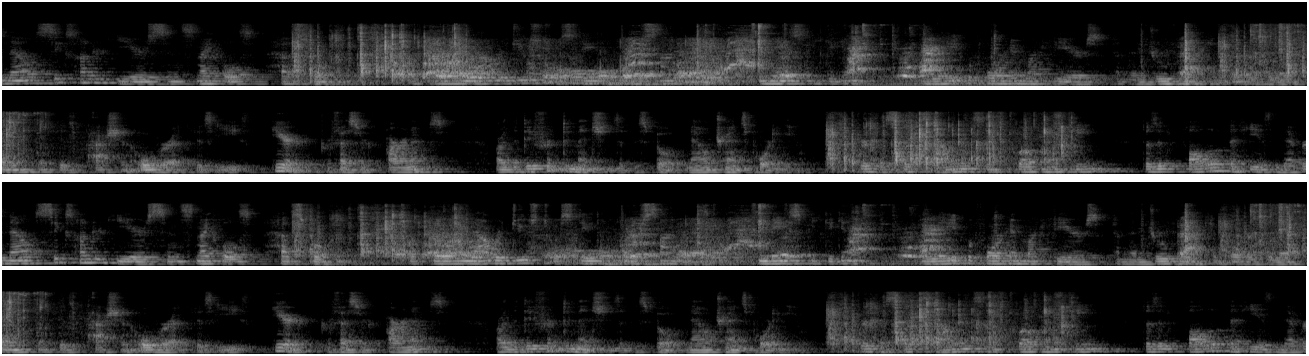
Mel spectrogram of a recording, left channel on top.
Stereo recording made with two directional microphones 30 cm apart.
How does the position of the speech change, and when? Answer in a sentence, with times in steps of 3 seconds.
In this clip you hear the speech on the right from 0 s, in the centre from 12 s and on the left from 15 s.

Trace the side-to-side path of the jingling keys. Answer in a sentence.
In this clip you hear the jingling keys go left and come back.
